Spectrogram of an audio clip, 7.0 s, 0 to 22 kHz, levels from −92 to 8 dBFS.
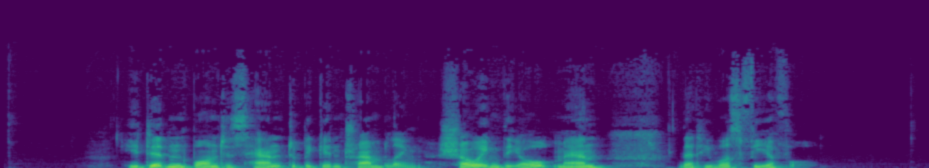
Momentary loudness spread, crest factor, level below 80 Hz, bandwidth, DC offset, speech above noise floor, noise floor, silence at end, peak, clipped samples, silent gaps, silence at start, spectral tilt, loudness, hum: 11 LU; 18 dB; -54 dBFS; 14 kHz; under 0.1%; 58 dB; -78 dBFS; 1 s; -2 dBFS; under 0.1%; none; 0.95 s; -7 dB/octave; -21 LUFS; none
